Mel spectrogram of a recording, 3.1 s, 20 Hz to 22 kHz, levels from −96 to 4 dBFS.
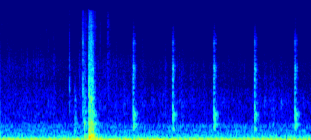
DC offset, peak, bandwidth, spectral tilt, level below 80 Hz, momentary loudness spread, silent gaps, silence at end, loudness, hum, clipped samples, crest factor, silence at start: under 0.1%; -20 dBFS; 15.5 kHz; -6 dB/octave; -44 dBFS; 12 LU; none; 0 s; -46 LUFS; none; under 0.1%; 20 dB; 0 s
